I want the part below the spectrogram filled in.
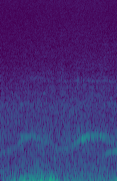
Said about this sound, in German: Wir stehen auf einem Bolzplatz. Von hier aus kann man das Gelände gut überblicken. Und man hört den Wind, der hier bald in Energie umgewandelt werden soll.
